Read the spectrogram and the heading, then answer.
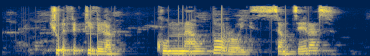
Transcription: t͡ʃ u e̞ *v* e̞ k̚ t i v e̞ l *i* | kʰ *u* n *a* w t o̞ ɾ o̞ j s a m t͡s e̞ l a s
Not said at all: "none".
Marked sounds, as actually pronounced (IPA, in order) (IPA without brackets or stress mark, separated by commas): f, a, u, a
